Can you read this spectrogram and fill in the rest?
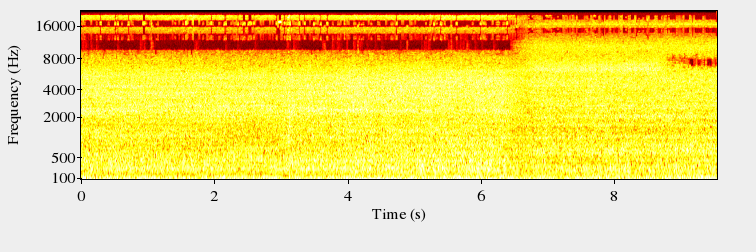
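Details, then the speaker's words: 1972 Peterbilt on Duramax diesel chassis swap; steady deep diesel rumble with brief rev swell mid-clip, even, no knocks; earlier stalling traced to coolant temp sensor, unplugged; normal running. "But it's running really good, sounds good."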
